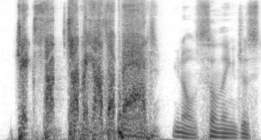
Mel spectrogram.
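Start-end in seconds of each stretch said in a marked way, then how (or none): 0.2-1.6 play-acted, really aggressive, scary scream. Retelling the brother's description of a voice yelling at Jake, imitating aggressive yelling. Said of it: "really, really aggressive".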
